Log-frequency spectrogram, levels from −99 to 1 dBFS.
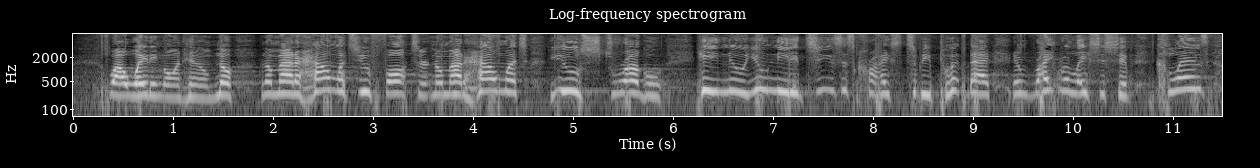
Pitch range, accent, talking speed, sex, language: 230-285 Hz, American, 160 wpm, male, English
